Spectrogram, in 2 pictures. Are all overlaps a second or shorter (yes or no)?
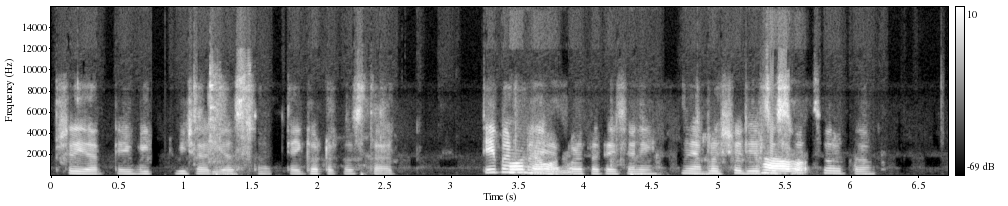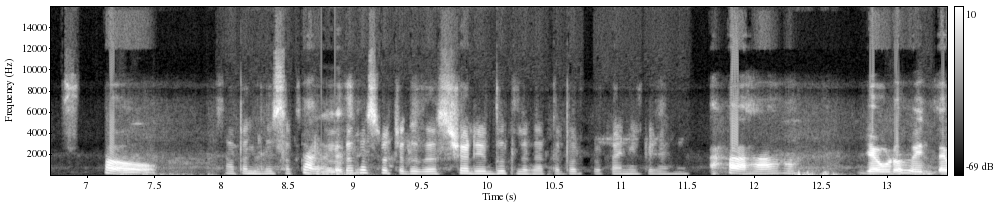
yes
